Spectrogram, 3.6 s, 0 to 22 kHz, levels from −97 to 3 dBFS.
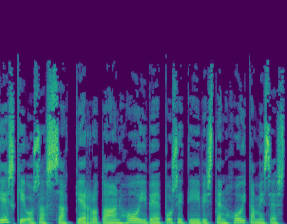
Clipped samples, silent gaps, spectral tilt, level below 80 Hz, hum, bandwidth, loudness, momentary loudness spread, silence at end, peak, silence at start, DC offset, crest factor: under 0.1%; none; -3.5 dB/octave; -56 dBFS; none; 16.5 kHz; -18 LUFS; 5 LU; 0.05 s; -2 dBFS; 0 s; under 0.1%; 16 dB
